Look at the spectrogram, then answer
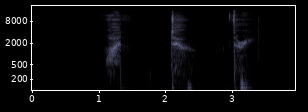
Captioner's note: whispers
